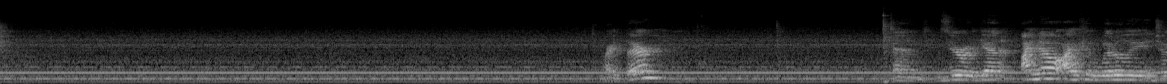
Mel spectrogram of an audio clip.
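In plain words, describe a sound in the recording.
A milling machine spindle hums steadily.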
